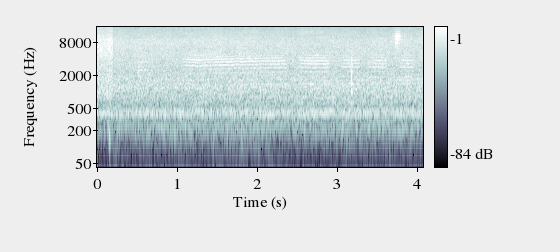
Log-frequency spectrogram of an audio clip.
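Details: A honey bee (Apis mellifera) swarm being collected in swarm season hums in a dense, steady drone, with faint high tones above it that the beekeeper takes for the queen's high-pitched piping.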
